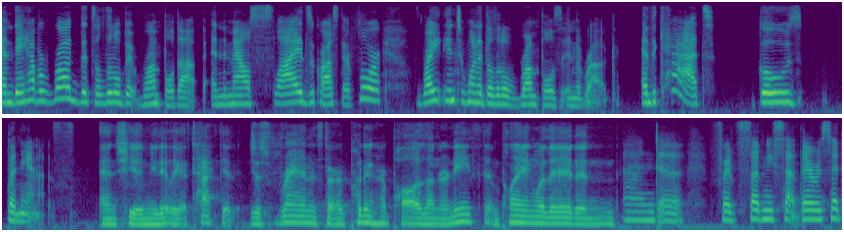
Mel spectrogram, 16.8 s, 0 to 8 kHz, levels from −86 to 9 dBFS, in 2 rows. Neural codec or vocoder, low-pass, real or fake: codec, 16 kHz, 8 kbps, FreqCodec, smaller model; 7.2 kHz; fake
